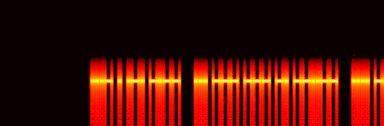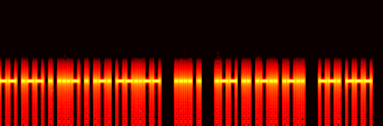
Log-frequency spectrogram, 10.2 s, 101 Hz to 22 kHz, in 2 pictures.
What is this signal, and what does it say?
Morse code, heard as a keyed tone, about 37 wpm, 700 Hz. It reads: VERY SOON, HOWEVER, HE WILL GO
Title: Sentences from Top 1400 Words 40wpm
